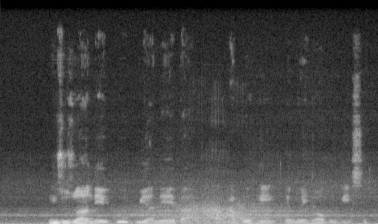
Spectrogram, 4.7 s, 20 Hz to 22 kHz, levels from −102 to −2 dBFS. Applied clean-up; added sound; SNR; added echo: none; Traffic noise, roadway noise / Bicycle; 7 dB; none.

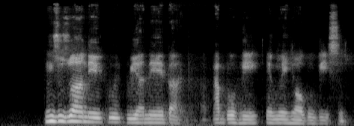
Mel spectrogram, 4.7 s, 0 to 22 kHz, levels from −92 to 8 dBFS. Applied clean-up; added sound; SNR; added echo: neural mask model DeepFilterNet 3.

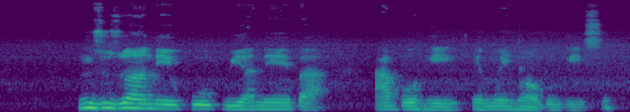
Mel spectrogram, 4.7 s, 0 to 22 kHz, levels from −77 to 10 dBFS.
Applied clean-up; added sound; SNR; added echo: none; none; none; none.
